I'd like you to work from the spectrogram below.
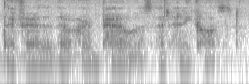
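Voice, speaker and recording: An ASMR host speaking in a soft, breathy whisper, gently and quietly sharing tabletop fantasy material. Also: medium pitch, little pitch movement, normal speed, very noisy. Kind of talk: whispered ASMR, chatting and reading aloud from a game manual.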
